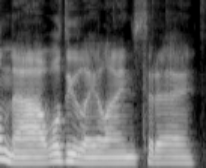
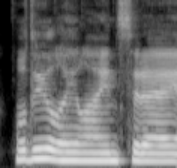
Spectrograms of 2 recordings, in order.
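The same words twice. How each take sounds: First: Said in the usual way. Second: "do" pushed louder and higher; emphatic, louder "We'll do ley lines today"; louder insistence. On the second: Shown as a demonstration.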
